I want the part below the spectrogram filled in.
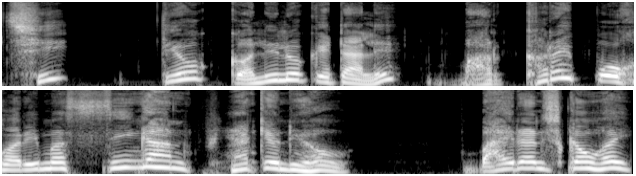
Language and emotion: Nepali, disgusted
